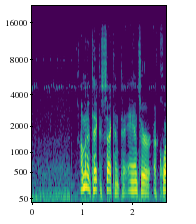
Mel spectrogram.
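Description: A man speaks calmly into a clip-on microphone.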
